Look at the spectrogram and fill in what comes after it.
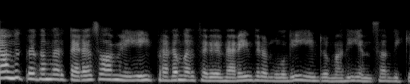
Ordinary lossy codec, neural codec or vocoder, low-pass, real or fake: none; codec, 16 kHz, 1 kbps, FreqCodec, smaller model; none; fake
